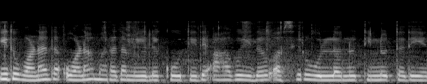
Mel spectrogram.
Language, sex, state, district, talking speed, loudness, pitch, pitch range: Kannada, female, Karnataka, Belgaum, 170 wpm, -16 LUFS, 205 Hz, 200-215 Hz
